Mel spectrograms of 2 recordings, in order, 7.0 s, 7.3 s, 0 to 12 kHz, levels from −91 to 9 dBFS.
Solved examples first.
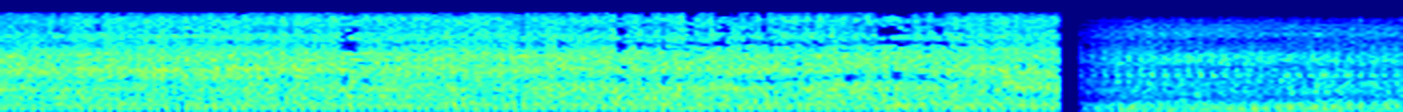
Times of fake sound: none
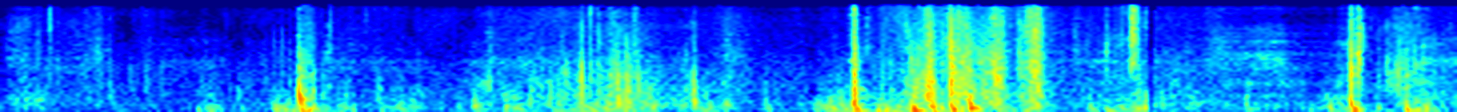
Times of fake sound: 6.1-6.8 (codec, SNAC)

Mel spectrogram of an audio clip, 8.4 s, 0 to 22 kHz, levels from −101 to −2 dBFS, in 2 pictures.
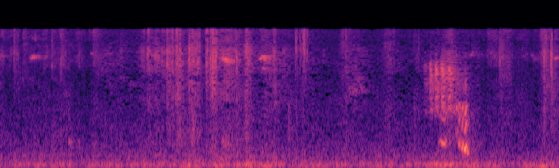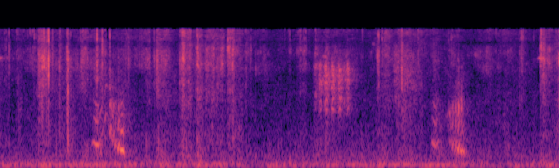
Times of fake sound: none

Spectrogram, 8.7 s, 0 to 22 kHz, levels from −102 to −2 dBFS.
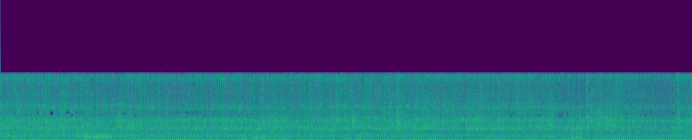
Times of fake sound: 3.6-4.8 (codec, SNAC); 5.3-5.9

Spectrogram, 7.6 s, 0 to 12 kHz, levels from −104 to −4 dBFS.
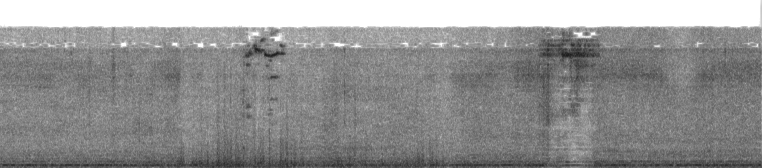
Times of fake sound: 5.4-6.0 (codec, SNAC)

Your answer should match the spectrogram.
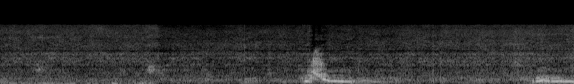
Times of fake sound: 0.0-5.7 (codec, SNAC)

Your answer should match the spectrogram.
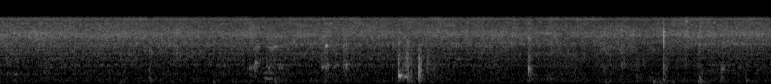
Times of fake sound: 5.0-7.0 (codec, SNAC)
